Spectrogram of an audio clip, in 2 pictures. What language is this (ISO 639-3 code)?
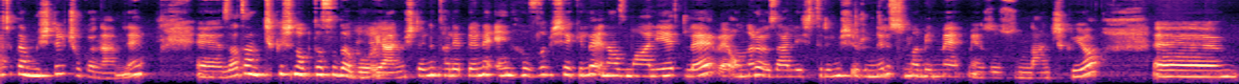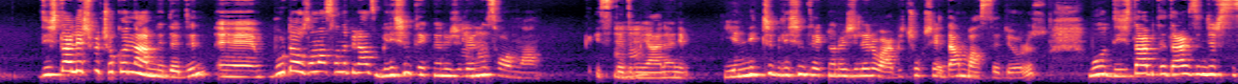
tur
